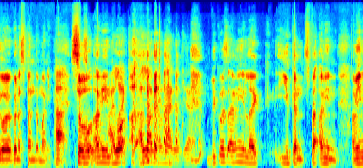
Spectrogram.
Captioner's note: laughing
